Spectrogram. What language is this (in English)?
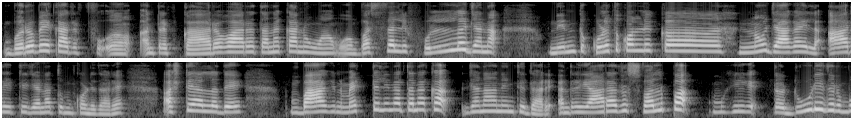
Kannada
